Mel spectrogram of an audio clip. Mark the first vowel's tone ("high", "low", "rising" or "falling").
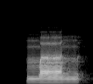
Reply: low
